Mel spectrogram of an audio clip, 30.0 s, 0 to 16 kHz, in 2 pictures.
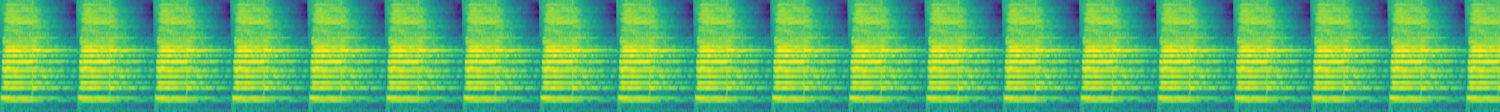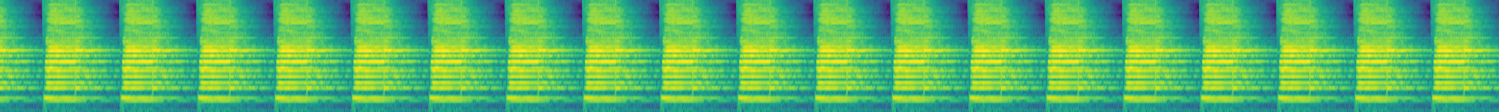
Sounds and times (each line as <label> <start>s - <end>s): car alarm horn honking 0.0s - 29.9s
